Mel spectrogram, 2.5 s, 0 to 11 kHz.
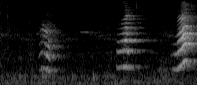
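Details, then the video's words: Two pet ringneck parrots arguing, trading three nasal, harmonic squawks roughly one second apart, the last the loudest and harshest. "2 Ringneck Parrots (Arguing)"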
